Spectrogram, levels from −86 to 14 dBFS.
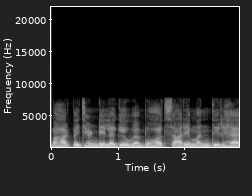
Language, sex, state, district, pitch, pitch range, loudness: Hindi, female, Chandigarh, Chandigarh, 205 Hz, 195-205 Hz, -12 LUFS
